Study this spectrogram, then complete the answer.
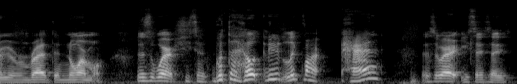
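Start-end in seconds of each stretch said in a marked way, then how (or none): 2.1-3.8 high, loud startled question; shocked outrage. Acted. Valerie whose hand was just licked, shocked outrage. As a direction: jump up high in disbelief.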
